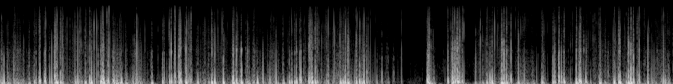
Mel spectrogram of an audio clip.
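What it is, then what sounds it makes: Silicone ear microphone scraped inside the canal. A white plastic ear tool held in fingertips scrapes inside the ear canal of a soft, solid grey silicone ear-shaped microphone on a round base. It makes close, dense, crackly scratching with deep, muffled low rumbles and rapid bursts, pausing briefly near the four-second mark before resuming.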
